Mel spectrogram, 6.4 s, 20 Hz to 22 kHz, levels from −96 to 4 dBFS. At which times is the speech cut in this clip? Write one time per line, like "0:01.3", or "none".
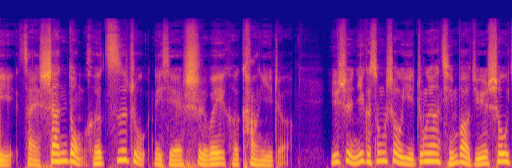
none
